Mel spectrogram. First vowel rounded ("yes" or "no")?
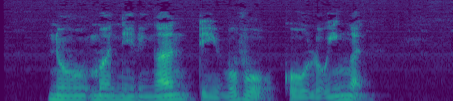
yes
